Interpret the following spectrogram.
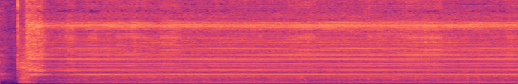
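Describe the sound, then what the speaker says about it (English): A steady, loud mechanical whine of a drill press boring into wood, running continuously after a brief start-up. "Then we come over to the drill press and drill these holes."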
